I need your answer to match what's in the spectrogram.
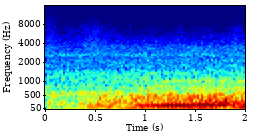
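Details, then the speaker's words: High-mileage $1200 ex-Domino's pizza car, idles well but on acceleration revs climb sluggishly with rough heavy drone, bogging and bucking then surging as rpm rises; owner suspects bad gas (tags expired a year) or timing issue, codes not yet read. "It just seems like it's kind of bogging. Now the tags expired like a year ago. Maybe it's got bad gas. Oh, it's surging."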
